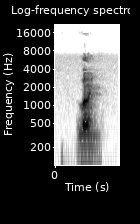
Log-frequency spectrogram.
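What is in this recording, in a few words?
"лӧнь", Komi, male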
